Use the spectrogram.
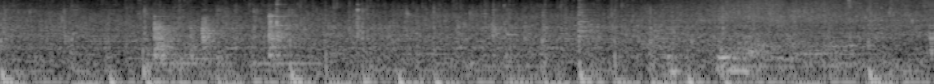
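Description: Finely chopped green chilli crackles and sizzles in melted butter with garlic, a close, steady frying hiss with scattered light pops and occasional stirring taps.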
